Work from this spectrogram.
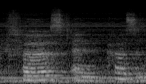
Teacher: you also had some slightly British R's, like first and person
